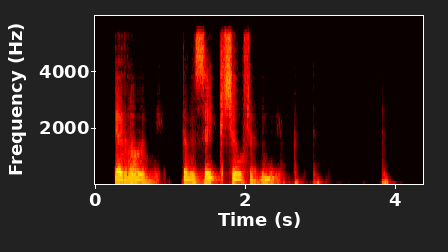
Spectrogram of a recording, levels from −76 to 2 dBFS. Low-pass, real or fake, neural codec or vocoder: 5.4 kHz; fake; codec, 16 kHz, 0.5 kbps, FreqCodec, smaller model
